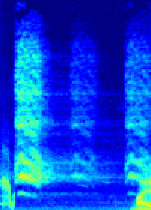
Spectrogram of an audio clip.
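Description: A man sobbing: a breathy, hissy cry in the first half-second and a weaker one about a second in, before he starts speaking again near the end.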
